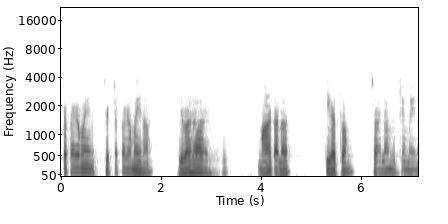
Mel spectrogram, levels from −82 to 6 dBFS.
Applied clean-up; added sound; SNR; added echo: neural mask model DeepFilterNet 3.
